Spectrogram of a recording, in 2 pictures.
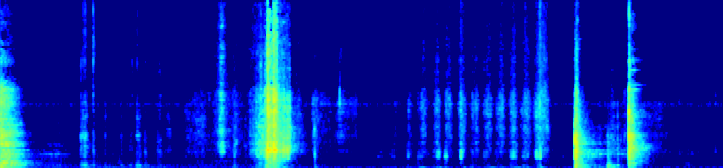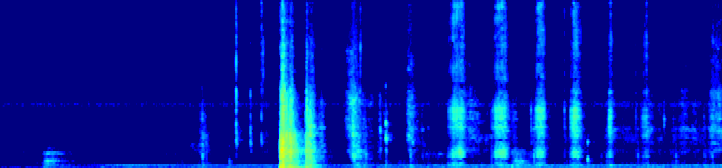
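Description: A small metal needle file scraping a tiny cast metal part in short, irregular strokes to smooth off casting blemishes, with a few louder scrapes among them. The sound is fairly quiet.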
